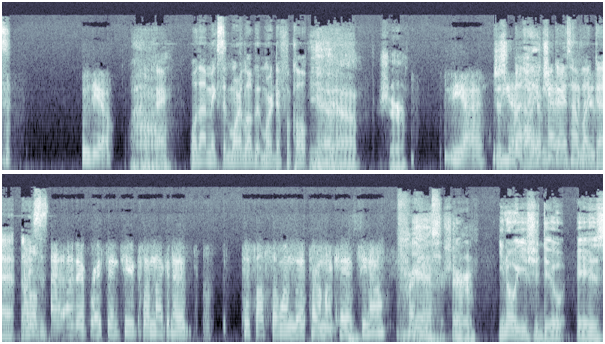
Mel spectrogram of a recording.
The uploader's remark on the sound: The woman on the phone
